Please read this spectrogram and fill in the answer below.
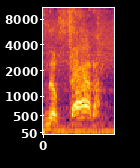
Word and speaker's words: Nevada: People mispronounce our state name all the time. You get the Nevada, Nevada. But it's like potato or patata. It's kind of like tomato and tomato. It is Nevada. Nevada.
